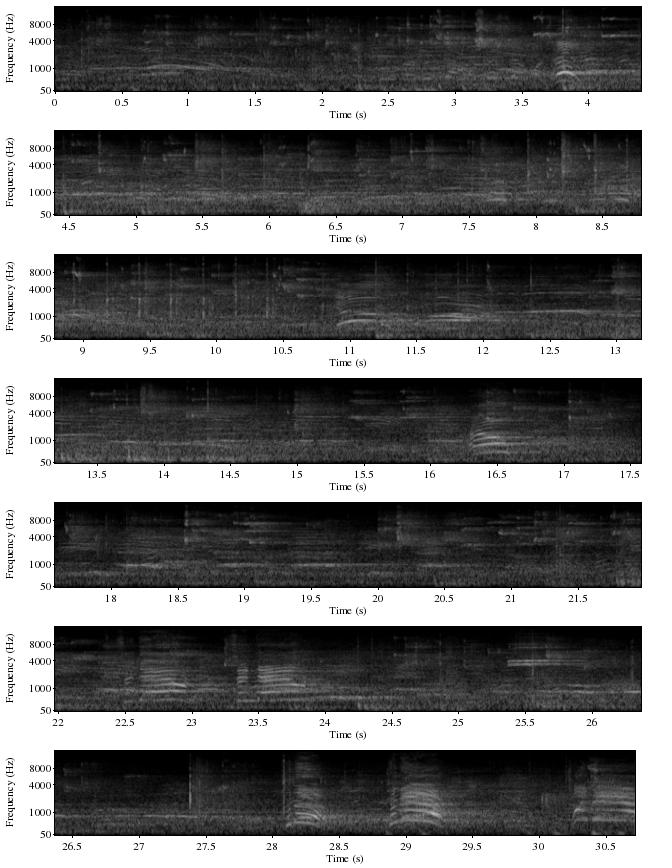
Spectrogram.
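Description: Gym crowd talking and calling out during basketball play, with a basketball bouncing on the hardwood floor and some sharp knocks. The crowd voices flare up louder a few times, above all in the last third.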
